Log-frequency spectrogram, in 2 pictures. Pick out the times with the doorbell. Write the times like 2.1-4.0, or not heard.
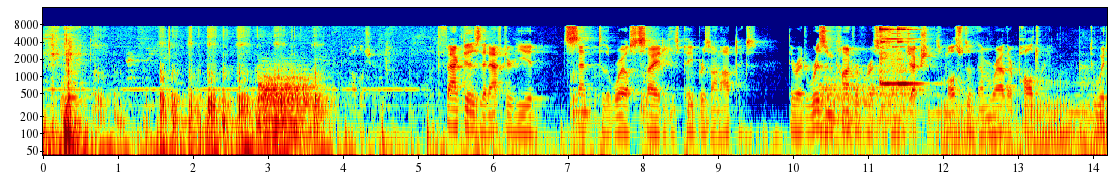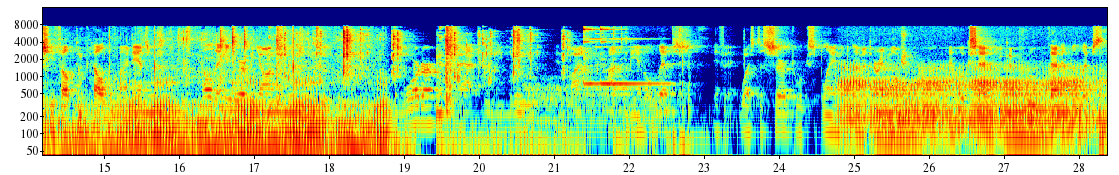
2.9-3.6, 10.3-11.7, 20.6-22.6.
